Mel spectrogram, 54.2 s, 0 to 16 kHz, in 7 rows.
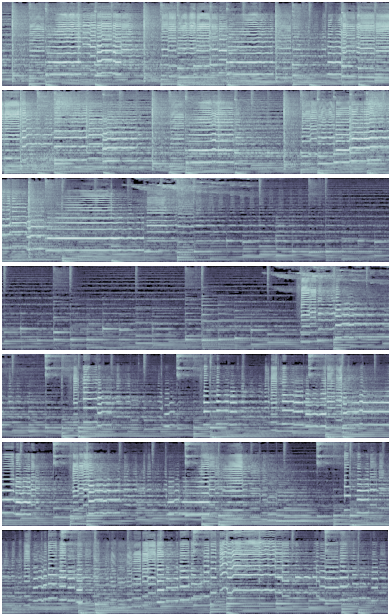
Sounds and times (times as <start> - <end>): Saxophone: 0.0 - 24.8, 27.2 - 54.1.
